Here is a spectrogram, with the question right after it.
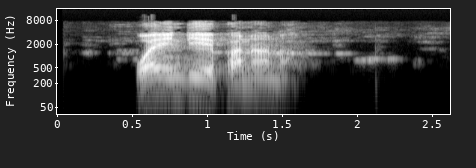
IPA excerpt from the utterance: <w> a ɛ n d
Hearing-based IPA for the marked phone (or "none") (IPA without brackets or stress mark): w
